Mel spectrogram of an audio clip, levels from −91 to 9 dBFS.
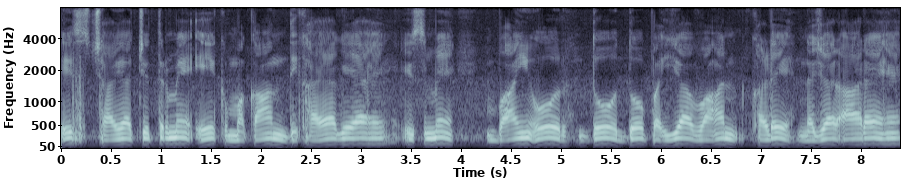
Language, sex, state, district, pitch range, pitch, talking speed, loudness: Hindi, male, Bihar, Samastipur, 95-110 Hz, 110 Hz, 145 wpm, -14 LUFS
